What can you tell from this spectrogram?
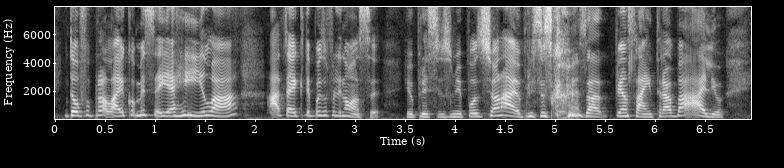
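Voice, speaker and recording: Talking at a very fast pace, a woman uses a high pitch and lively intonation. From Brazil, Rio de Janeiro. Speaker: social entrepreneur. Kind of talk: interview.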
